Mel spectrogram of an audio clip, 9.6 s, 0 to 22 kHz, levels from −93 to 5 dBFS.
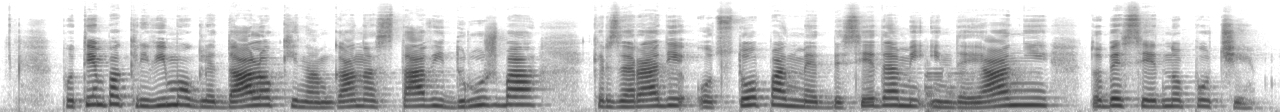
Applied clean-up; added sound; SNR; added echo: none; Organ; 18 dB; none.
